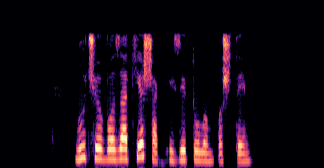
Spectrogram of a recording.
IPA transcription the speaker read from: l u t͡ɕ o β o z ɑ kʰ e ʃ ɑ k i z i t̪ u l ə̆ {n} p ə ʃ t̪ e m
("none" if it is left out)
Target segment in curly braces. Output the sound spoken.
m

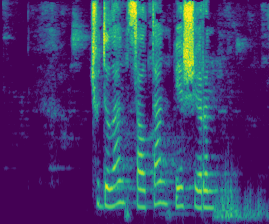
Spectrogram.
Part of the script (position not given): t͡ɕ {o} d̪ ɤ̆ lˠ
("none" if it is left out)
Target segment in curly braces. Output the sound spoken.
u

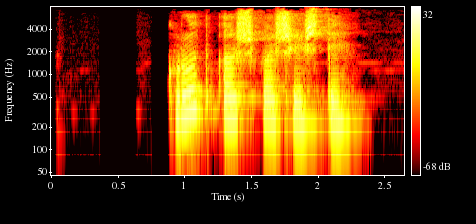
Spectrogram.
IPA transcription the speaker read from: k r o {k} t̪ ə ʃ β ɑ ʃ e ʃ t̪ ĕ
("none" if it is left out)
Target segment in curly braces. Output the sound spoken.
none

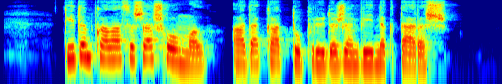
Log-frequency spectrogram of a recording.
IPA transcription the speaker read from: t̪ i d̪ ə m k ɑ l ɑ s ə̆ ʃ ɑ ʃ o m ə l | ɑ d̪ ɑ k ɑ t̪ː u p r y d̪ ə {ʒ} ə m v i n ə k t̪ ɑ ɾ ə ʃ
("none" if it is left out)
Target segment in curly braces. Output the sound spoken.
ʒ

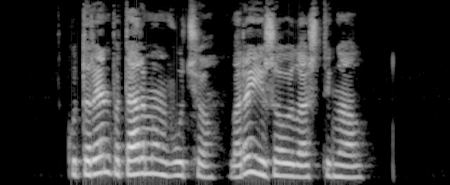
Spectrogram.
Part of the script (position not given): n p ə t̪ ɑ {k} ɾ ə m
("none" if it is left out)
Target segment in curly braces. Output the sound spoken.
none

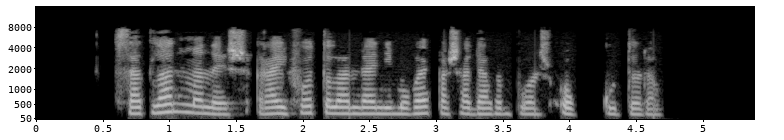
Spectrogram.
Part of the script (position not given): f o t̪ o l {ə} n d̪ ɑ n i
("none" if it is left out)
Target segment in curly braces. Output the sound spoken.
ɑ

